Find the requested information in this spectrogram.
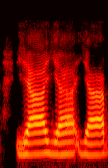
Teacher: है या या या बहुत आसानी से अदा हो जाती है या के लिए जुबान जो है दरमियानी हिस्सा जुबान का तालू के साथ जाकर चिपकता नहीं है पीछे रहता है लेकिन ऊपर की तरफ उठती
